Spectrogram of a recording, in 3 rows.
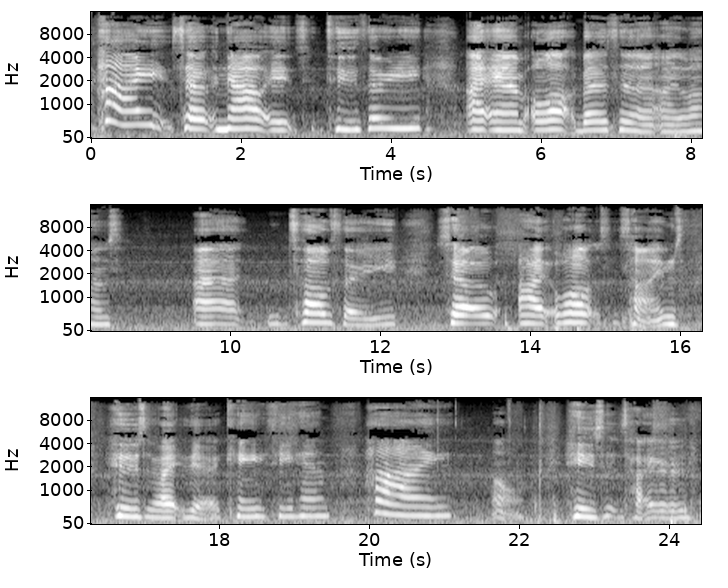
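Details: Woman with dysarthria, possibly seizure-related per tags, recorded at 2:30 pm while out walking, a higher-energy high point of her day; speech varies with practice, energy and mood. Finding: dysarthria.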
